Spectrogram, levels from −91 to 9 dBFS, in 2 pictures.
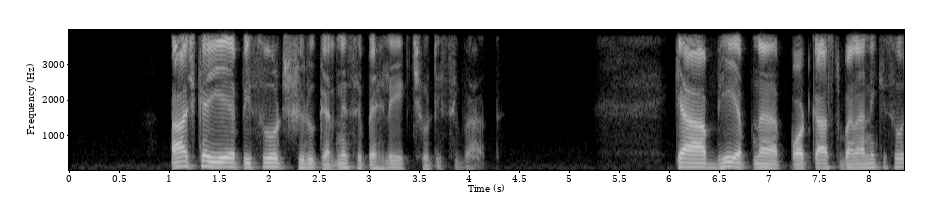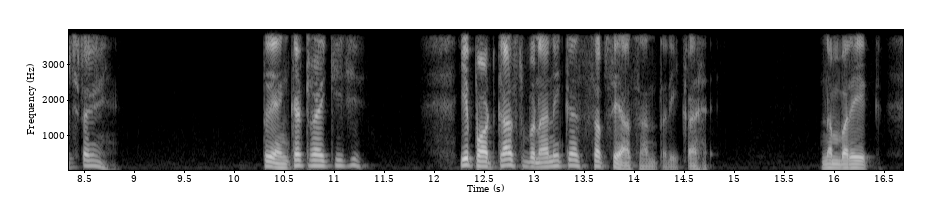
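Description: Throughout the speech there is clock drift between sender and receiver. The sender's clock runs roughly one and a half percent slow against the receiver's, so the jitter buffer keeps draining. This gives a faint, uneven unsteadiness in timing from start to finish.

From 0.43 s to 16.05 s the receiver makes repeated timing corrections. It inserts short stretched pieces to keep pace, which slows playback to about 99% speed and adds roughly a fifth of a second overall. These edits are small, irregularly spaced slowdowns or hiccups in the rhythm.

From 7.17 s to 7.22 s there is a short stall from a late packet. The buffer ran empty and the receiver held the last sound for 25 ms until the packet arrived, then resumed with nothing lost. It is audible as a briefly prolonged sound with a slight buzz or dip, through a call path limited to 4 kHz, consistent with G.711 A-law.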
